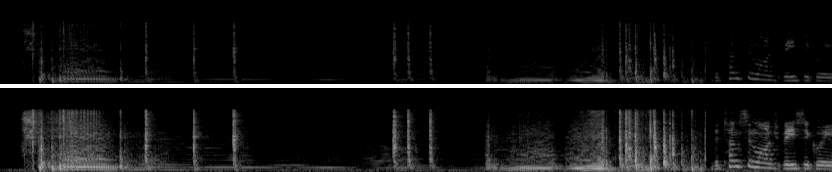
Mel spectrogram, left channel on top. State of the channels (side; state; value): left; quieter; 19.2 dB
